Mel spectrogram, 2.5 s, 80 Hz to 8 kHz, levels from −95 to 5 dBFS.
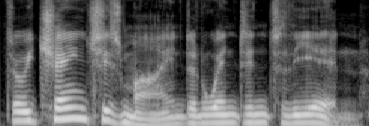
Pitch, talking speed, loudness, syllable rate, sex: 130 Hz, 245 wpm, -17 LUFS, 5.1 syllables/s, male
